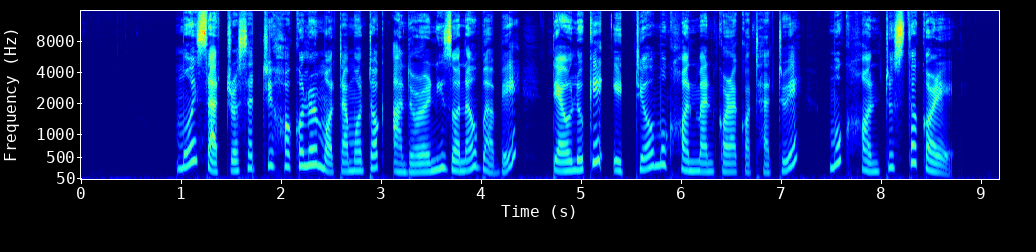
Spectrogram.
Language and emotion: Assamese, happy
